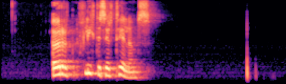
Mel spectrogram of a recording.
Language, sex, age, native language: Icelandic, female, 40-49, Icelandic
